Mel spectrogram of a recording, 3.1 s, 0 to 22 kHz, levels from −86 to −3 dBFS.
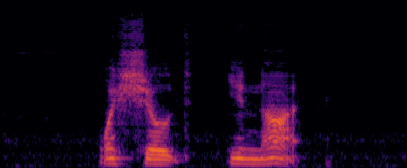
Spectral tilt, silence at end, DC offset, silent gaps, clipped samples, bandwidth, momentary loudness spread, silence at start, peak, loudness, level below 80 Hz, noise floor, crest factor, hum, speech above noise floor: -5 dB/octave; 0.8 s; under 0.1%; none; under 0.1%; 15 kHz; 12 LU; 0.75 s; -20 dBFS; -37 LUFS; -76 dBFS; -75 dBFS; 18 dB; none; 39 dB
